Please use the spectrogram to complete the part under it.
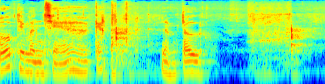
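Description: A knife cuts through firm vegetable on a wooden board.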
